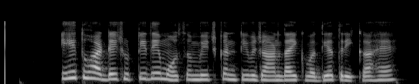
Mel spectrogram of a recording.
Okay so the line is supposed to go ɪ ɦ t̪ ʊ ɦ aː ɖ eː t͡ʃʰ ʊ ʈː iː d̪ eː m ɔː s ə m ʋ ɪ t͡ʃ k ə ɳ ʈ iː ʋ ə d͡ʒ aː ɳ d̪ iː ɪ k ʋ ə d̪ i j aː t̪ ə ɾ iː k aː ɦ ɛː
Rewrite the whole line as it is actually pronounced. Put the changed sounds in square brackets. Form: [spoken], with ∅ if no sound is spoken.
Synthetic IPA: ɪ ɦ t̪ ʊ ɦ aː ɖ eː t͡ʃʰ ʊ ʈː iː d̪ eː m ɔː s ə m ʋ ɪ t͡ʃ k ə ɳ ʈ iː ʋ ə d͡ʒ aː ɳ d̪ [aː] ɪ k ʋ ə d̪ i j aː t̪ ə ɾ iː k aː ɦ ɛː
